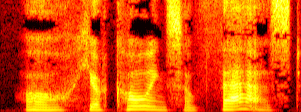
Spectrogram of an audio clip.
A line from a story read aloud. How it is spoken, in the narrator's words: said, laughing and admiring and consoling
